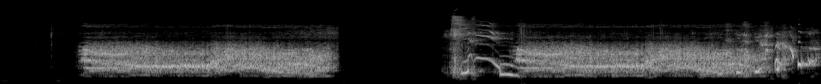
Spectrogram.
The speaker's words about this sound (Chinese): 它的脚上长着。十五厘米的的大弯爪，像镰刀一样锋利。这可是它捕猎的特殊武器。我们来听一下恐爪龙的声音。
